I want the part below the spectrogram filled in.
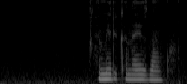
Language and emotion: Russian, neutral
